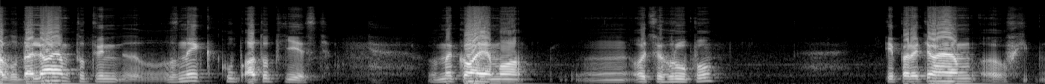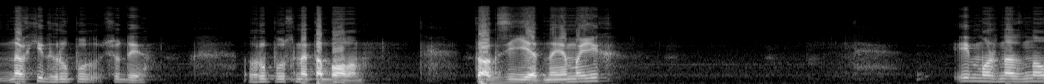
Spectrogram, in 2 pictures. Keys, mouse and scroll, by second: 4.4 click, 8.8 click, 13.9-14.2 scroll up 2, 14.9-15.2 scroll up 2, 15.3 click.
